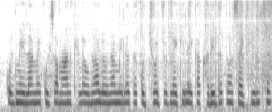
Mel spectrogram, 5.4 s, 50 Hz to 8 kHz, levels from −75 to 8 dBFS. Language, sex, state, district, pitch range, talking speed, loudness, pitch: Bhojpuri, female, Uttar Pradesh, Varanasi, 225-235 Hz, 210 wpm, -28 LUFS, 230 Hz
